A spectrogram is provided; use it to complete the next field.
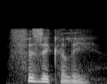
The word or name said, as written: physically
